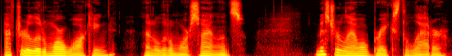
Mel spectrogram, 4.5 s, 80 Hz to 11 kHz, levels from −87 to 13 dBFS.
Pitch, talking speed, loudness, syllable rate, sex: 120 Hz, 200 wpm, -17 LUFS, 6.6 syllables/s, male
